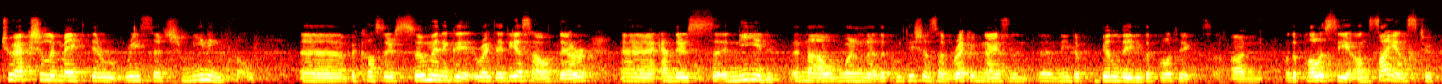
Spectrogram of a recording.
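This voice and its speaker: A young woman who is not an English speaker gives a halting panel talk, full of filler sounds. Her voice sits somewhat low. The room is echoey, and there is clear background noise. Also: fairly even intonation. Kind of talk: conference talk. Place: large conference room. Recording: echoey conference room, noisy.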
